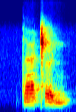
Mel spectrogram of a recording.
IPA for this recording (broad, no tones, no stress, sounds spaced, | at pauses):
t æ ǁ œ ɲ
